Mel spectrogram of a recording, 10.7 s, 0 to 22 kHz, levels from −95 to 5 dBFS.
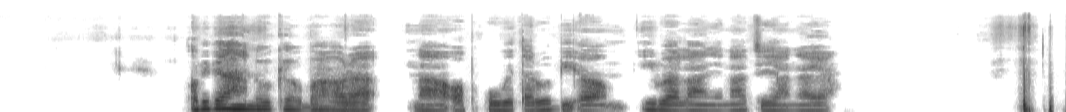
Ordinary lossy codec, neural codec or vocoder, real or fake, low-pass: AAC, 32 kbps; none; real; 19.8 kHz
